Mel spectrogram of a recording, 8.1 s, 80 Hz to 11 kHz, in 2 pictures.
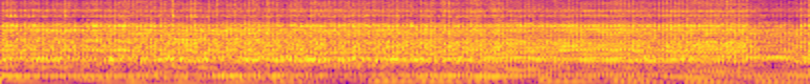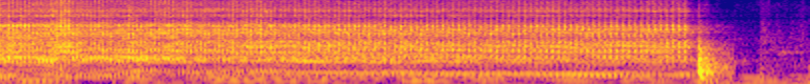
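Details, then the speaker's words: Early BMW E30 power window motor, reinstalled after disassembly and cleaning: whining hum that drops in pitch and labours, slowing while the button is held. The motor is still binding. "it still sounds like there's something binding in this motor. Um, it's definitely slowing down as I help hold the um mo uh window button."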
